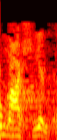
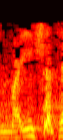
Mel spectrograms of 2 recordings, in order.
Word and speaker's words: معیشت: وہ معیشت کو معاشیت کہا کرتا تھا، اسے صحیح تلفظ آتا تھا، وہ در حقیقت لفظ معیشت ہے، وہ معاشیت کہتا تھا.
